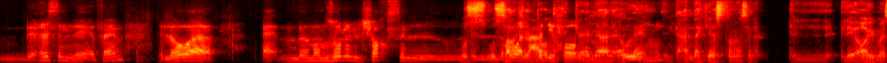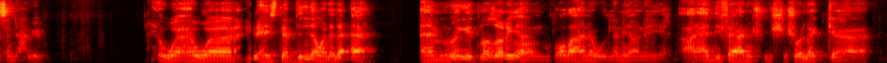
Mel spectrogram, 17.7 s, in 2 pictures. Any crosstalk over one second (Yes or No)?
Yes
